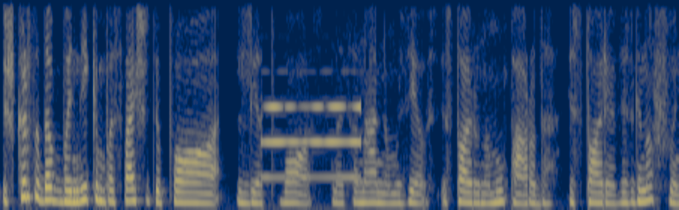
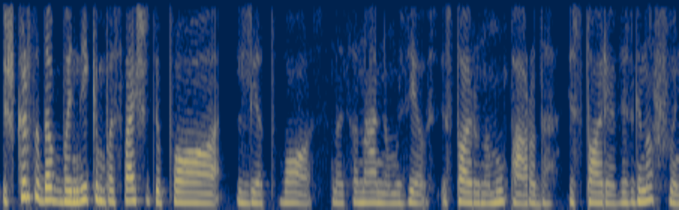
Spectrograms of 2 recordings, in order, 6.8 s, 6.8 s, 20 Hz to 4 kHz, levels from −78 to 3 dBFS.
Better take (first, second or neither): second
